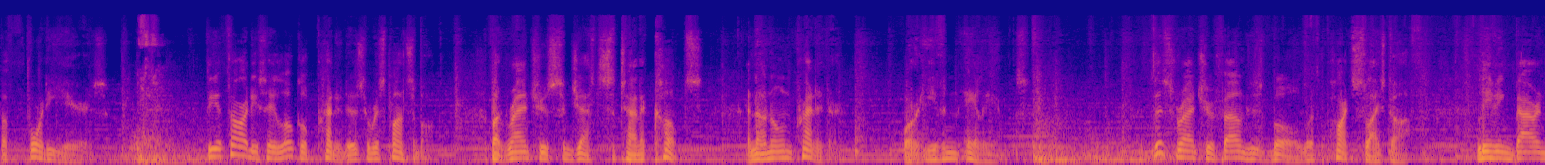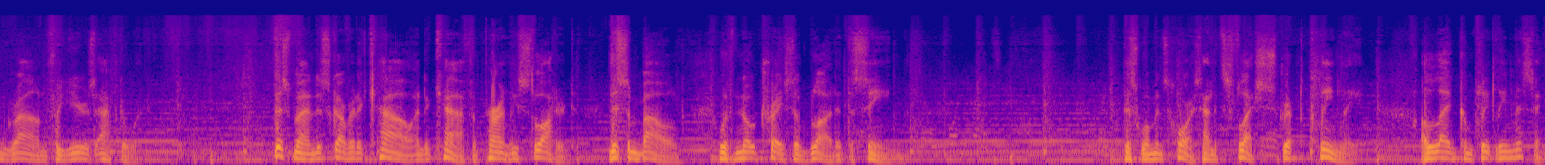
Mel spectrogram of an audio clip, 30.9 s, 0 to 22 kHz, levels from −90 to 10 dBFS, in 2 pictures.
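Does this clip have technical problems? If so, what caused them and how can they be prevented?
No, nothing stood out as a technical problem on listening, so there is nothing here to trace back to a cause or guard against.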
